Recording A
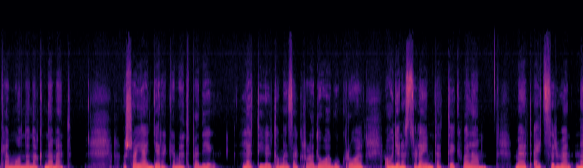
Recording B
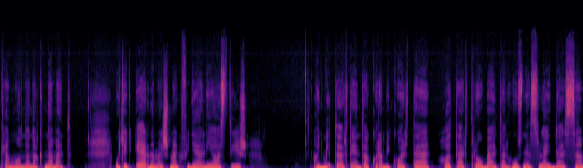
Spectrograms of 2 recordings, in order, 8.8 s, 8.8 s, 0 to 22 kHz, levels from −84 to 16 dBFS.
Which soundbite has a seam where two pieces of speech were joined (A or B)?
A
